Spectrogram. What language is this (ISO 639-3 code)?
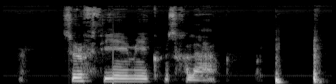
kab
